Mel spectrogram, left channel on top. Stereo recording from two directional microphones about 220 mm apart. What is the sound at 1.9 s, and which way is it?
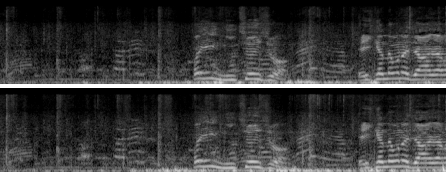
Speech, 30° left (ahead or behind).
